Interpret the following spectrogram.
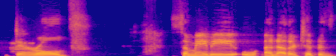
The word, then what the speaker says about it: Darold: it feels a little every time you said darald I felt like you were like about to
